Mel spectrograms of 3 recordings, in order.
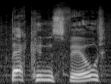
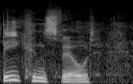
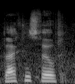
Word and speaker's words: Beaconsfield: Basically, if you know anyone from here, that's the way it's way we pronounce it. Um, but I tell you what, Beckansfield is not Beaconsfield.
